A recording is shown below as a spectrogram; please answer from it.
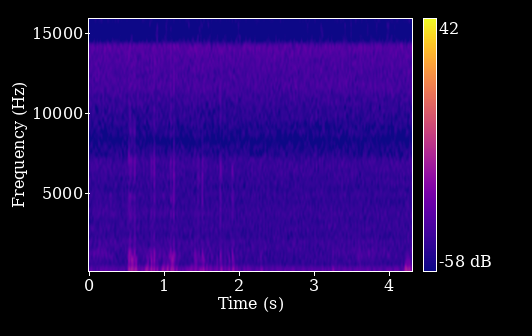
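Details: A tired Chihuahua snoring quietly indoors: soft, rough, low breathy bursts in quick succession for the first two seconds, then sparser snuffles and a final snort near the end.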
